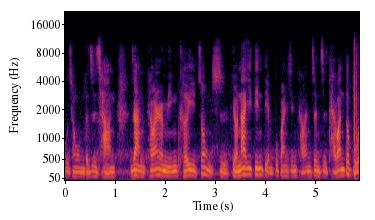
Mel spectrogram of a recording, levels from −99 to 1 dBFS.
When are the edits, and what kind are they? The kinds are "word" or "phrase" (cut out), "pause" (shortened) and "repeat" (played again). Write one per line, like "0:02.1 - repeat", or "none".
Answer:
0:03.3 - pause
